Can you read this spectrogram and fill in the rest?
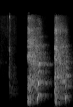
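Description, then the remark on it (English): A faint catch in the throat, then two heavy, harsh coughs of a long-lasting cough in quick succession, loud, with no talking around them. “And again, I've had the cough forever.”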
